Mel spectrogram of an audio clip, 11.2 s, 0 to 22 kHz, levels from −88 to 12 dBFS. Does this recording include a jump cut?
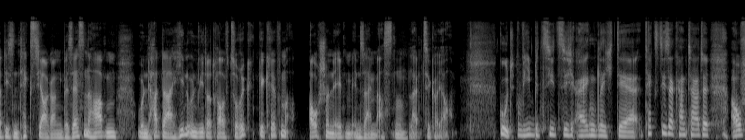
yes; 1 cut; at 7.7 s

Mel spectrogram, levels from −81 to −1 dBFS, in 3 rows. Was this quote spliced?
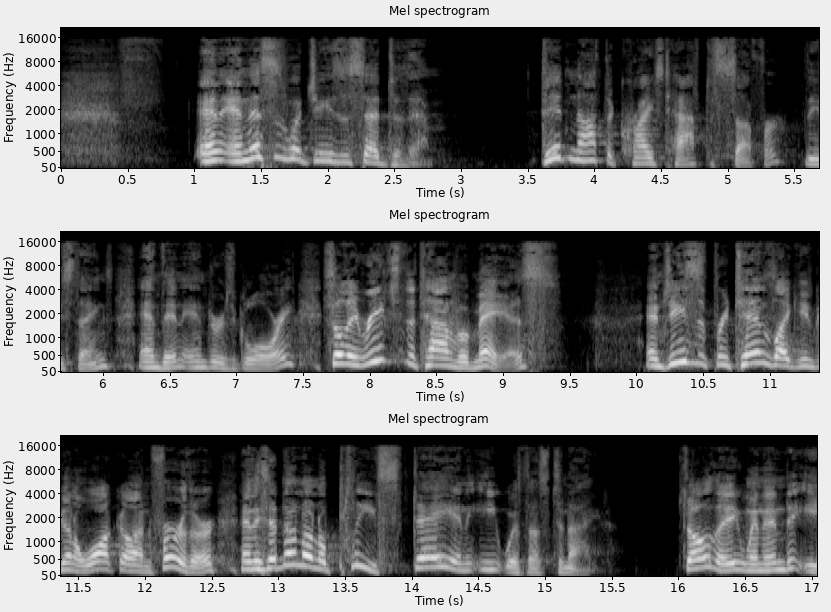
yes; 2 cuts; at 3.5 s, 7.6 s

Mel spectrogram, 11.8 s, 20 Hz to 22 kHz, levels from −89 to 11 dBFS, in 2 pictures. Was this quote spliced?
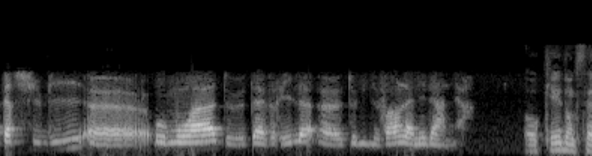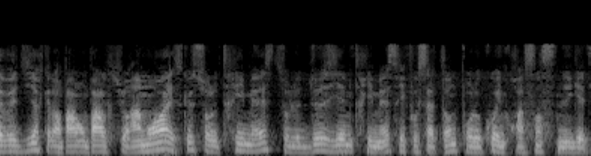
no; 0 cuts

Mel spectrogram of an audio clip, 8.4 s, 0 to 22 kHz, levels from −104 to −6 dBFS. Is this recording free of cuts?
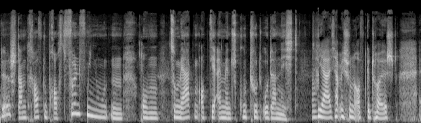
no; 1 cut; at 6.3 s

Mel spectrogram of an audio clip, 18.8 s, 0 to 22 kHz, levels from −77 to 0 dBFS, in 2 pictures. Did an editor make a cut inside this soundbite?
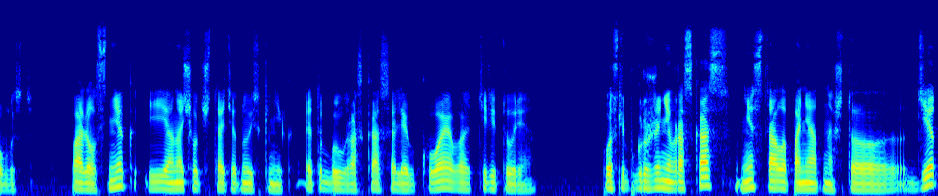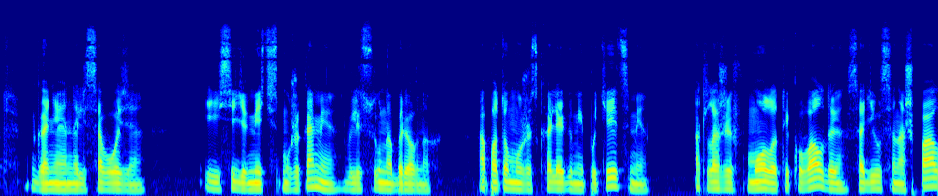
no; 0 cuts

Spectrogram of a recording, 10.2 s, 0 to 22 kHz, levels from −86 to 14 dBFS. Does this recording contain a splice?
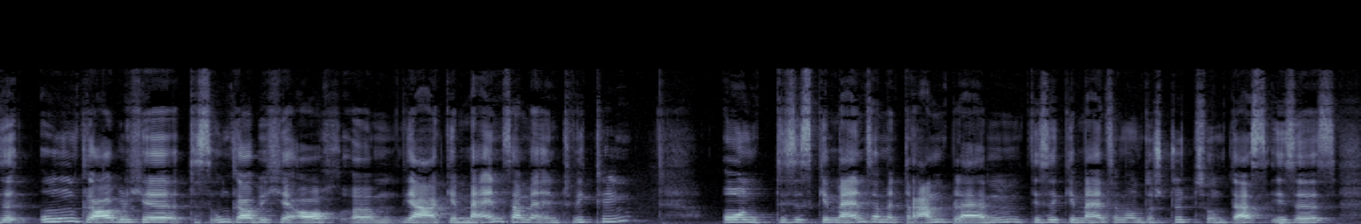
no; 0 cuts

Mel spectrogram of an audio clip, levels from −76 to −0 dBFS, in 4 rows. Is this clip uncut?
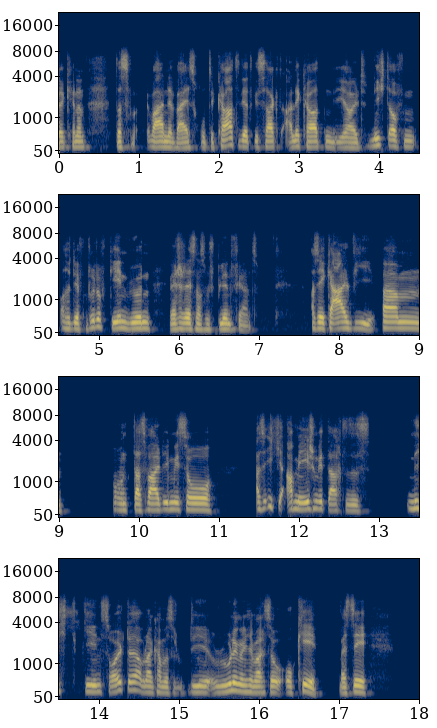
no; 1 cut; at 8.5 s

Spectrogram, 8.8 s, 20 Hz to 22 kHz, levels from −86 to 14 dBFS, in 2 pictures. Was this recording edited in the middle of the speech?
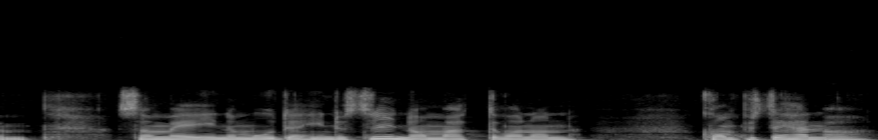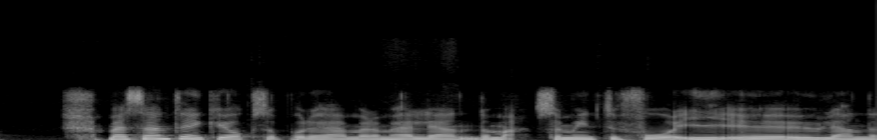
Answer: yes; 2 cuts; at 4.1 s, 6.9 s

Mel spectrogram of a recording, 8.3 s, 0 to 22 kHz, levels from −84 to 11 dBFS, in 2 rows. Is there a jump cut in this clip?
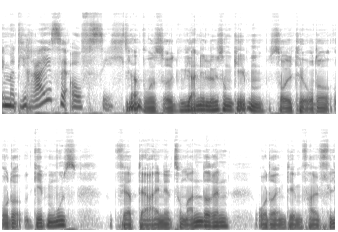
yes; 1 cut; at 1.5 s

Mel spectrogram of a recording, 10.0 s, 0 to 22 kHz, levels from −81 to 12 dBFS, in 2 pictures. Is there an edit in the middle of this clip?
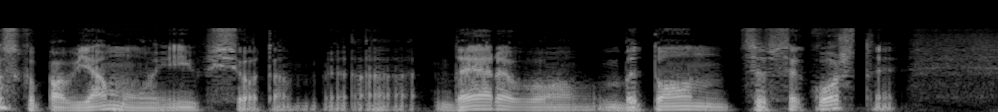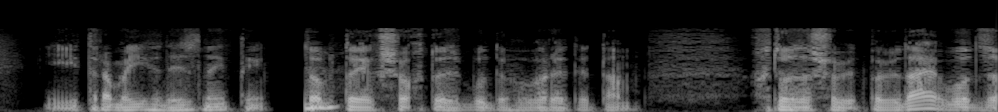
yes; 1 cut; at 6.5 s

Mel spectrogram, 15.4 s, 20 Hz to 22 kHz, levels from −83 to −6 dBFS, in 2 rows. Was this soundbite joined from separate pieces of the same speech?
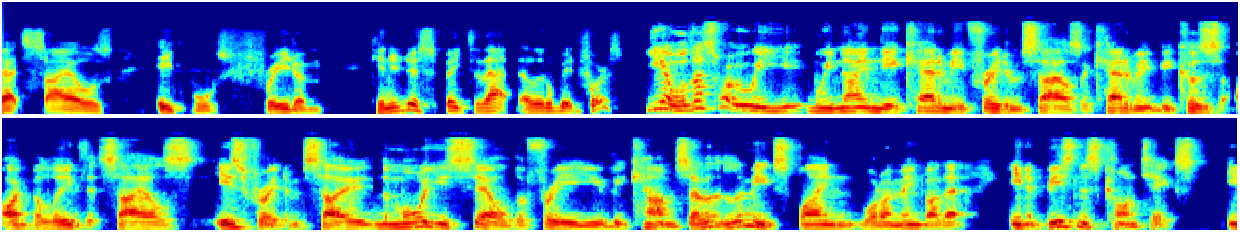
yes; 1 cut; at 3.9 s

